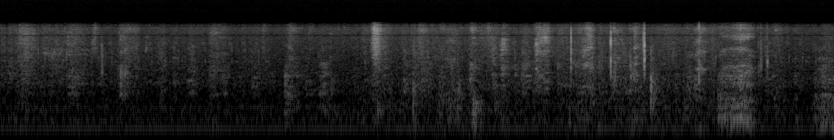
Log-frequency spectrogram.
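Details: Dogs at play on miniature dachshund Nellie's third birthday, with a second mini dachshund and two cocker spaniels: breathy panting bursts and scuffling, irregular, with a brief low whine near the end.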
